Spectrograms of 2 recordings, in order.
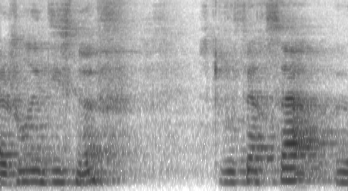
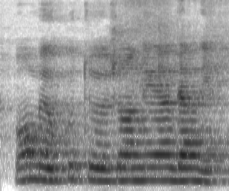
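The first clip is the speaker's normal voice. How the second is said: louder on the phone; 8 dB louder than usual. Real, not acted. Offers a code on the phone.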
